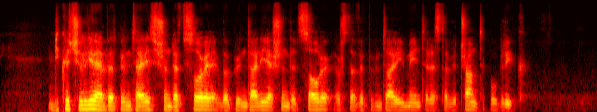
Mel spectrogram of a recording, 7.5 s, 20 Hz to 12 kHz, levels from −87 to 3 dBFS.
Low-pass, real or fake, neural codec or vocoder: 10.8 kHz; fake; codec, 16 kHz in and 24 kHz out, 0.6 kbps, FocalCodec, streaming, 2048 codes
